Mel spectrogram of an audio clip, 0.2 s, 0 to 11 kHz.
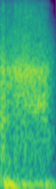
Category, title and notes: Instrument samples > Percussion
Phonk BeatBox Snare-1
A snare made with my mouth, recorded with my headphone's microphone Layerd samples from FLstudio original sample pack. Processed with Waveshaper, ZL EQ, ERA 6 De-Esser Pro.
Beatbox, Phonk, Snare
